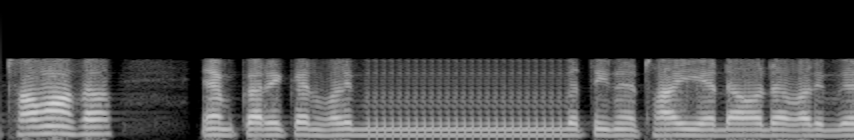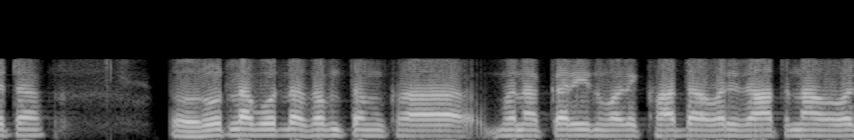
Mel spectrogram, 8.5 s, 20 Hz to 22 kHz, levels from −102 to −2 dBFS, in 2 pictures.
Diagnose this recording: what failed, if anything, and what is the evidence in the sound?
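The codec stage failed: the speech was stored with 4-bit ADPCM compression, heavily damaged. A gritty hiss rides on every loud syllable, attacks sound roughened, and nothing remains above 3.9 kHz, which fits a 32 kbps stream at an 8 kHz sample rate.

A driver or buffer fault follows: a system hang loop, where the computer stalled while the hardware kept replaying its ring buffer. After "ایم کرے کرے وڑے", a 40 ms fragment repeats 25 times at 25 Hz, a buzzing stutter from 1.84 to 2.84 s, before "بتی ناں" resumes with practically nothing missing.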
